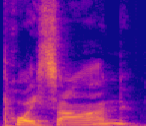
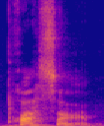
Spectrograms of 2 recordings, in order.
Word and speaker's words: Poisson: you want to be if you want to say it more in a french accent or or pronounce it how the french would pronounce it it's poisson okay anyway that doesn't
